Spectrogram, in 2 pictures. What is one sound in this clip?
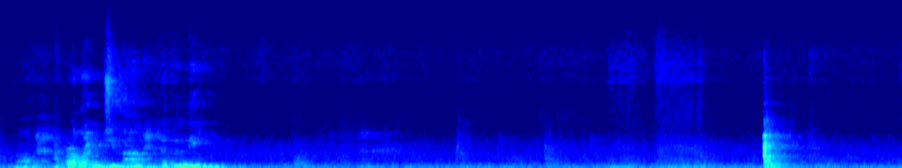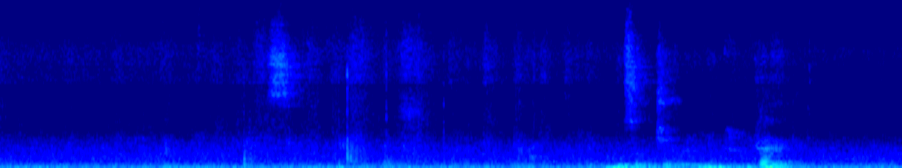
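A woman talks quietly nearby.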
